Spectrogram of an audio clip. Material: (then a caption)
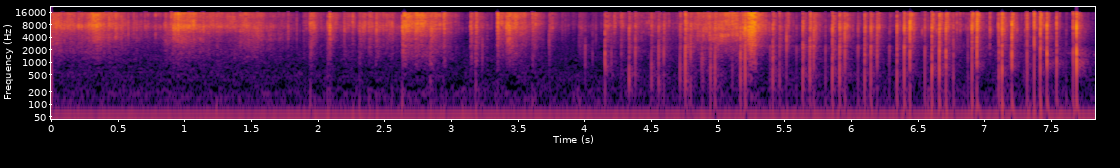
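Plastic. A small clear plastic box filled with white beads is held in the hands, shaken, and tapped with fingernails. It starts with a soft, hissy bead rattle, then moves into a quick series of sharp, bright clicks and ticks with almost no ring.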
